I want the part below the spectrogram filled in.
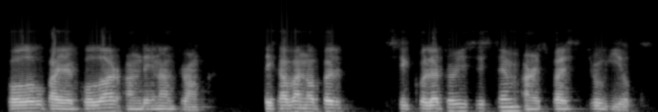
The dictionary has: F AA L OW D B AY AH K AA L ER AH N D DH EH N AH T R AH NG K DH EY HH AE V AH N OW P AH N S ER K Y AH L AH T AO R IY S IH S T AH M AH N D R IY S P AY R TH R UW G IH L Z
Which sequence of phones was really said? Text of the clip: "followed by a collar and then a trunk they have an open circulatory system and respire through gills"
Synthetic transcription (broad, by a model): F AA L OW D B AY AH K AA L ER AH N D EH N AH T R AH NG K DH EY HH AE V AH N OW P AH L S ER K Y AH L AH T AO R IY S IH S T AH M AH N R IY S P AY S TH R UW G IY L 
